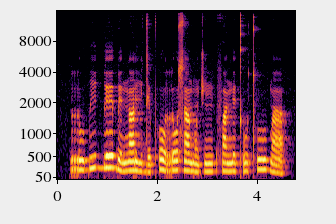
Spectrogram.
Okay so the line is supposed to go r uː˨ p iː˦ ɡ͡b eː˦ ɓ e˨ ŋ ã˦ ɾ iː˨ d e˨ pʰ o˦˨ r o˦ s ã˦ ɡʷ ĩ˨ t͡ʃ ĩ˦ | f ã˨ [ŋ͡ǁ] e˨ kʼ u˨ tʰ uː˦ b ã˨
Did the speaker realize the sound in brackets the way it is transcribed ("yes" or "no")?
no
